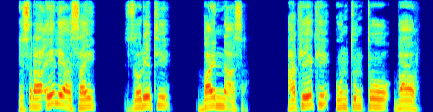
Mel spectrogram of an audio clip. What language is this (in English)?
Dawro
